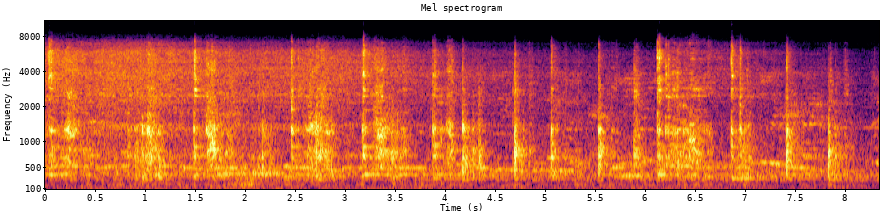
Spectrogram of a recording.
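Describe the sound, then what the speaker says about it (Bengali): Ground spice paste fries in a pan as it is stirred, with a constant sizzle under sharp, regular scraping and clinking strokes close by. "এবারে যে বাটা মশলাটা আছে সেটাকে আমি দিয়ে দেবো"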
